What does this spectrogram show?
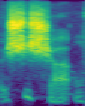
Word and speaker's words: Xixa: C'est Chicha. Il faut dire Chicha, je crois. Ça s'écrit X-I-X-A.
